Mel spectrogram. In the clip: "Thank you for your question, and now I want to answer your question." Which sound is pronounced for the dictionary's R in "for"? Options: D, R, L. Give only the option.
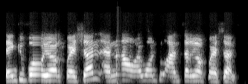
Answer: R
